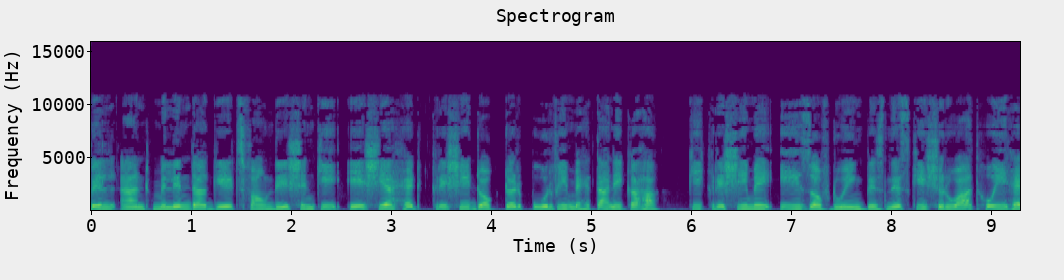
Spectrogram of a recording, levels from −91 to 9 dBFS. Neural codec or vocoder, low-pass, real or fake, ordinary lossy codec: none; 10.8 kHz; real; MP3, 48 kbps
